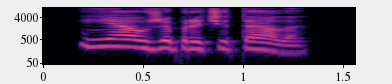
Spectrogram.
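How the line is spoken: Snorted. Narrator (Russian): фыркнула

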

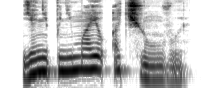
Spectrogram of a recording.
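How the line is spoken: Calm. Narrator (Russian): спокойно сказал Сергей, решив не поддерживать всеобщего безумства семьи Гейдманов

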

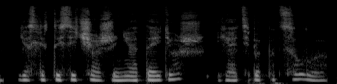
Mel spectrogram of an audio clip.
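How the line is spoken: Whisper. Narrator (Russian): прошептала я

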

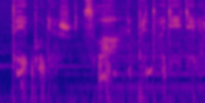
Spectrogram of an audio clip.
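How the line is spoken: Barely audible whisper. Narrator (Russian): еле слышно шептала синяя звезда

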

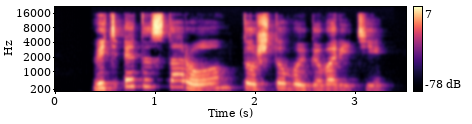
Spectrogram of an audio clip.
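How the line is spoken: Speaking quickly. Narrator (Russian): быстро заговорила Анна

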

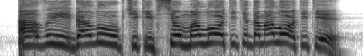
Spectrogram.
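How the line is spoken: Shouting. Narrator (Russian): Крикнула она на молотильщиков

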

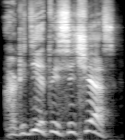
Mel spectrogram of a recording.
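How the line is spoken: Shout. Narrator (Russian): выкрикнул Манжелли

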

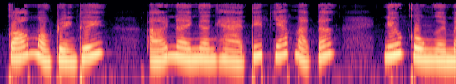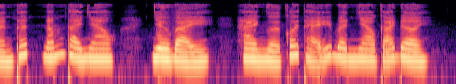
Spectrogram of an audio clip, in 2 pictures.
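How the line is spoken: Smiling. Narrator (Vietnamese): Hạ Lan Vi mỉm cười nói

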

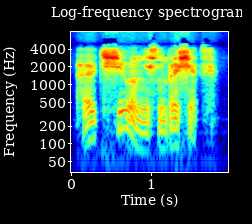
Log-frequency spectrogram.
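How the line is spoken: Cold. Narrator (Russian): холодно сказал Жеглов

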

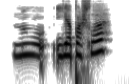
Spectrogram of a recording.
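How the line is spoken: Timid tentative question. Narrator (Russian): Робко закинула я удочку

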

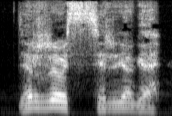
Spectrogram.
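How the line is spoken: Through gritted teeth. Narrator (Russian): процедил Панкратов сквозь зубы

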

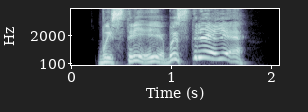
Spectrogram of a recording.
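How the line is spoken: Yell from behind. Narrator (Russian): заорал кто-то позади меня

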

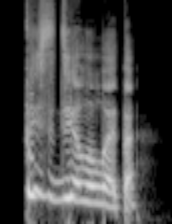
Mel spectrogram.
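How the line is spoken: Yelling. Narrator (Russian): завопила я

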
